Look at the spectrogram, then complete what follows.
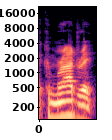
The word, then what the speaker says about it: camaraderie: I think something that you're gonna love is on show day, like the camaraderie.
